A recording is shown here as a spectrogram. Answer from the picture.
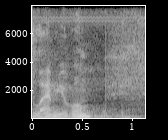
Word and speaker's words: Lemuel: Arabian Peninsula and uh was uh pronounced as lamuel we uh I want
